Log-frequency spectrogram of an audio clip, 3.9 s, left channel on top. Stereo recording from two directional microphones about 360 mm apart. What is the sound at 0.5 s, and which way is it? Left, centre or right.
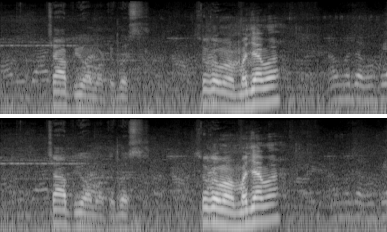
Speech, centre.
